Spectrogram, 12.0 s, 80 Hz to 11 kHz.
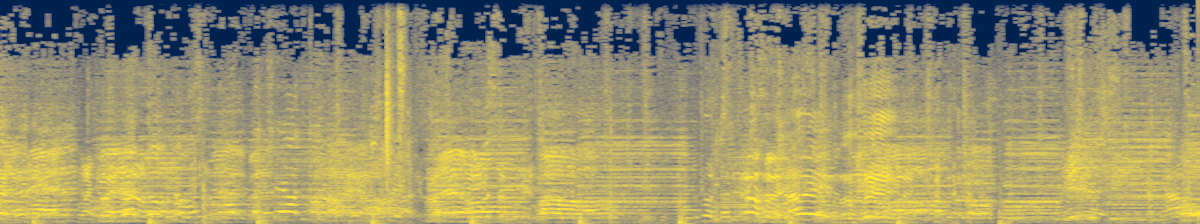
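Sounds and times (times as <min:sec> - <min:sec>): low thumping beat: 0:00.0 - 0:12.0
men singing together: 0:00.0 - 0:12.0.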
